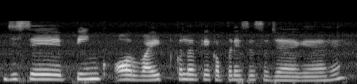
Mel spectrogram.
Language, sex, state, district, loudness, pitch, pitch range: Hindi, female, Gujarat, Valsad, -17 LUFS, 225 Hz, 205-235 Hz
